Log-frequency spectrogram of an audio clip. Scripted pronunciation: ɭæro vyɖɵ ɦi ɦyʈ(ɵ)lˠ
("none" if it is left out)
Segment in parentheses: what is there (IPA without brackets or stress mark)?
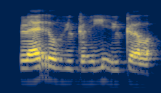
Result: œ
